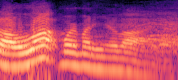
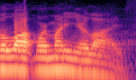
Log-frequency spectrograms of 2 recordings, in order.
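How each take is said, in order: First: LOT punched high and loud; stress on LOT. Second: Said in the usual way. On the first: Real, not acted. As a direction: hit the word "lot" hard and draw it out. Insistent repeat correcting the audience.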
